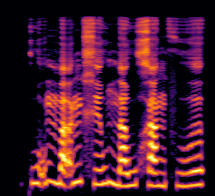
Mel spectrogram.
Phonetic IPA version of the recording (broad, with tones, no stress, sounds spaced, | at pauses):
k w o̰˧˥ m a̰ː˧˥ ŋ x e˨˦ w n a˨˦ w x a˧ ŋ f u˨˦ ə̯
